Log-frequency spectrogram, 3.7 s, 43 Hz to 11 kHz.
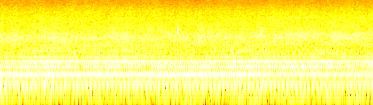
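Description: Diamond DA62 twin-propeller aircraft climbing through about 4,000 feet toward 5,500 in X-Plane 12, a steady droning engine hum with layered tonal bands, constant and unbroken throughout.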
